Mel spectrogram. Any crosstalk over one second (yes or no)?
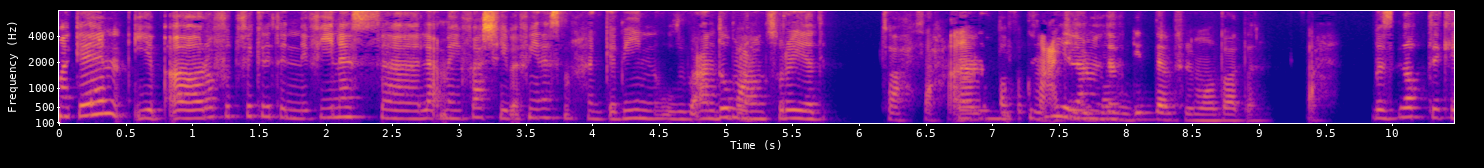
yes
